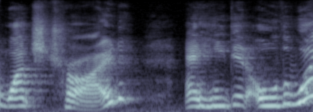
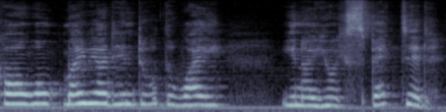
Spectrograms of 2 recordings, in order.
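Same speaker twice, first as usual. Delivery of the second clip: timid apology; 7 dB quieter than usual. Retold or imitated. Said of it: "She's upset".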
